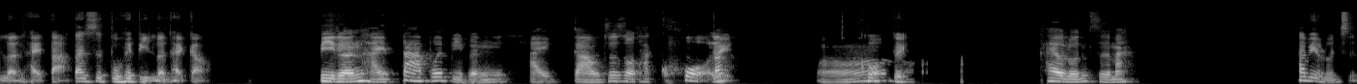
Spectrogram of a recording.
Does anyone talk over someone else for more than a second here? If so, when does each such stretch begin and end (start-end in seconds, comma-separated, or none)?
none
